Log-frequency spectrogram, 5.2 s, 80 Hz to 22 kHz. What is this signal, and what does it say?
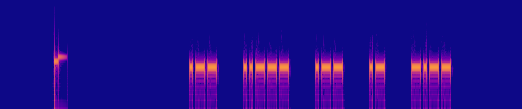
Morse code, heard as a keyed tone, about 39 wpm, spaced as for 23 wpm, 700 Hz. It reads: W2WAY
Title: USA Call Signs - 5 Characters - 3x Character Spacing - 40wpm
